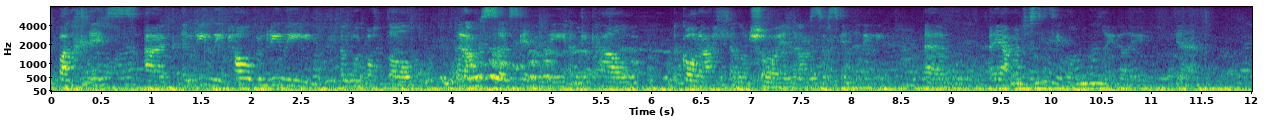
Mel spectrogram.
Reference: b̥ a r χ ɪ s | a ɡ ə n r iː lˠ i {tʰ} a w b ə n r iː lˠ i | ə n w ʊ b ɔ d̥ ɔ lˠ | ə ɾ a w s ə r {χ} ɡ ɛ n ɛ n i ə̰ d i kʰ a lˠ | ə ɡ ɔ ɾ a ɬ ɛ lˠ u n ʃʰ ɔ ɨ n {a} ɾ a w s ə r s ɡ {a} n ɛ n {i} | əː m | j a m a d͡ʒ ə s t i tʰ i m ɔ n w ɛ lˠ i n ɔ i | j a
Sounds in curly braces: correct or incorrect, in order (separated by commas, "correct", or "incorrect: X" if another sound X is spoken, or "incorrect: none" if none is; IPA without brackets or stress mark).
incorrect: pʰ, incorrect: s, incorrect: ə, incorrect: ɛ, correct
